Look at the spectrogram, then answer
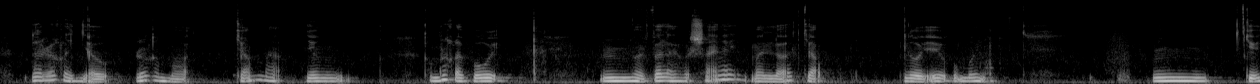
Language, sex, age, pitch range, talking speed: Vietnamese, male, 20-39, 100-155 Hz, 145 wpm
